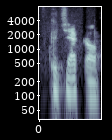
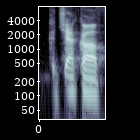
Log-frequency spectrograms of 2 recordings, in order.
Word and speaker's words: Kochetkov: Kochetkov, we talked about Kochetkov and Kochetkov, I suppose, is the proper pronunciation for him.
